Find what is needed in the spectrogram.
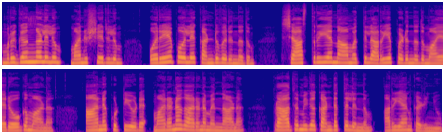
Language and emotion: Malayalam, neutral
